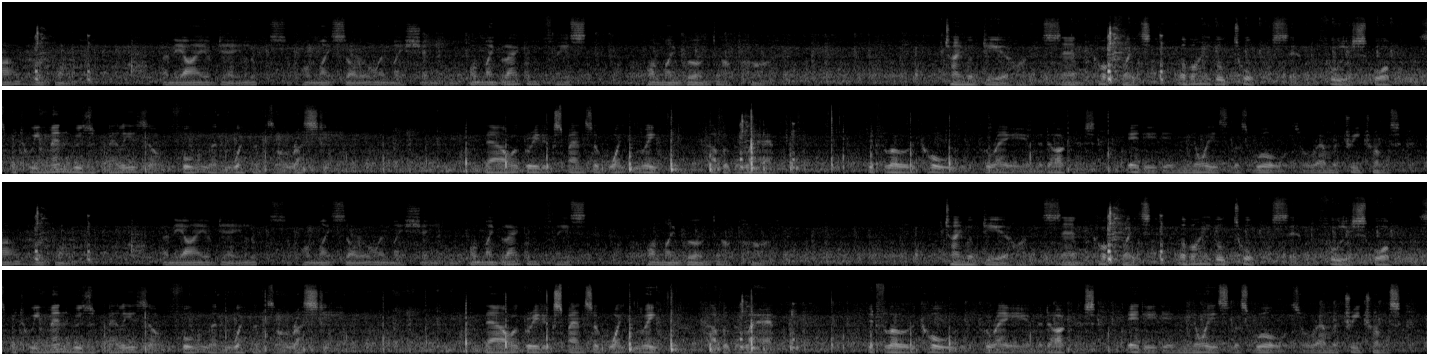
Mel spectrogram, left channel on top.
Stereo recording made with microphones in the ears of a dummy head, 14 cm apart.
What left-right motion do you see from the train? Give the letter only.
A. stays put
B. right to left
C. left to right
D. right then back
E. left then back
C.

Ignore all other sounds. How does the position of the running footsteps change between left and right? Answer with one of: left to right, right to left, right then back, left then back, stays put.
right to left.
